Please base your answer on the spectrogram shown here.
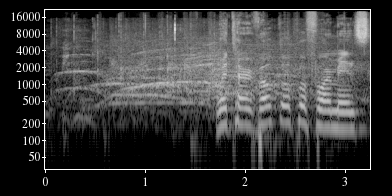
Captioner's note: audience cheering and clapping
